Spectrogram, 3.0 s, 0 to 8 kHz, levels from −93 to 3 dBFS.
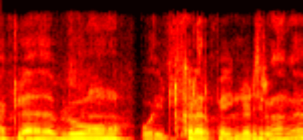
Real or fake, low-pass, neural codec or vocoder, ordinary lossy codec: fake; 7.2 kHz; vocoder, 22.05 kHz, 80 mel bands, WaveNeXt; AAC, 48 kbps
